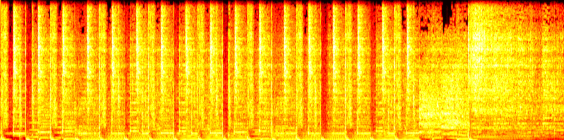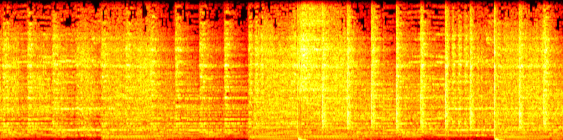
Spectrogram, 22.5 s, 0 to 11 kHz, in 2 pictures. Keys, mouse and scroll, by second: 0.0 scroll down 2, 0.2 shift+q, 1.5 o, 2.8 click, 4.7 click, 5.2 c, 7.1 e, 8.2 click, 8.3 Tab, 9.3 click, 11.2 scroll up 3, 11.5-12.1 scroll down 1, 12.1 click, 12.2 Tab, 12.7 scroll up 3, 12.9 ctrl+z, 13.8 shift+click, 14.8 e, 15.6-15.9 scroll down 4, 15.9 g, 16.4 Tab, 16.5 click, 16.7 click, 17.5 ctrl+s, 17.7 Tab, 18.4-19.3 drag, 19.3 o, 19.8 click, 21.0 Tab, 21.5-21.8 drag, 21.9 scroll down 3, 22.0 scroll up 1.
